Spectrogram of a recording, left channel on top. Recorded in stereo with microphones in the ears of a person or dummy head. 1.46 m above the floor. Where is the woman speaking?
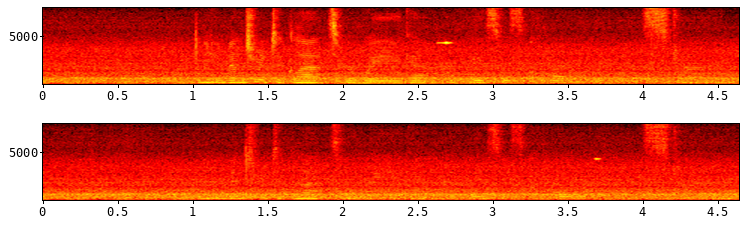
30° left (ahead or behind), 0.8 m.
